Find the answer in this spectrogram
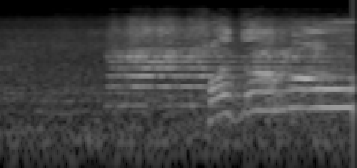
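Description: Quran recitation by a male qari: after a short pause between phrases, the voice comes back about two-thirds of a second in on a held tone, then rises into a sustained chanted note.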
